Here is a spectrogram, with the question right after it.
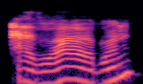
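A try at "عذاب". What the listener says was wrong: होठों को गोल ना करे, अज़ाबुन। अज़ाबुन, ज़ा ज़ा, ज़ा नहीं, अज़ा, होठों को खोल के रखे, अज़ाबुन, अज़ीम में पढ़ेंगे होंठों को गोल करके, अज़ाब उनमें पढ़ेंगे सीधा, हमारे पास दाल है।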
